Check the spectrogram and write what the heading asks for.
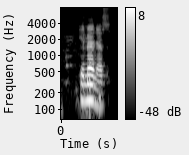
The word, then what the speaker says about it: Jimenez: Jimenez. He's pronounces H in Spanish.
